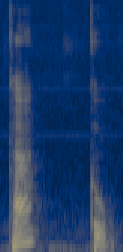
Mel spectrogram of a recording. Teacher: seperti ini ya biasa aja kita hanya perlu menempelkan lintas dan saat kita melepas lidah otomatis akan menghasilkan suara aliran nafas jadi tidak perlu didorong terlalu kuat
